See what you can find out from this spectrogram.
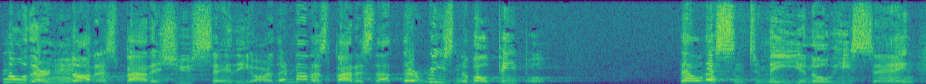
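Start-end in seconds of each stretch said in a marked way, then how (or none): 0.0-5.8 Paul bargaining with God. Retold or imitated. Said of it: "He says".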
